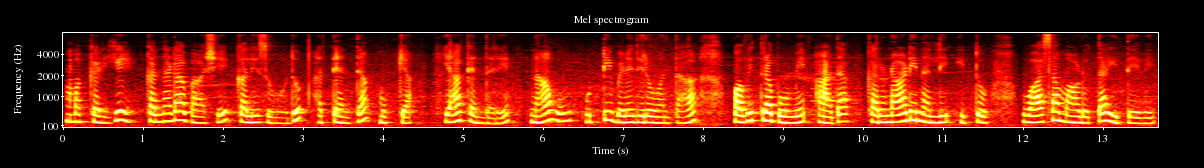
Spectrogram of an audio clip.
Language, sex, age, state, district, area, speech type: Kannada, female, 18-30, Karnataka, Davanagere, rural, spontaneous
